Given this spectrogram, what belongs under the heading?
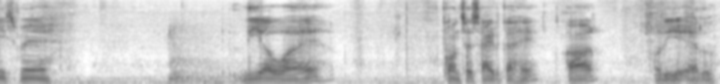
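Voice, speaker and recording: Deep, slow-talking Indian man. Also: dark tone. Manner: halting, explains step by step in short phrases. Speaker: product reviewer and vlogger. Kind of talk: casual unboxing walkthrough, Hindi mixed with English. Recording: noticeable background noise.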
